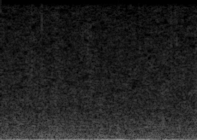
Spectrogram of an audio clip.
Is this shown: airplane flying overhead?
no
